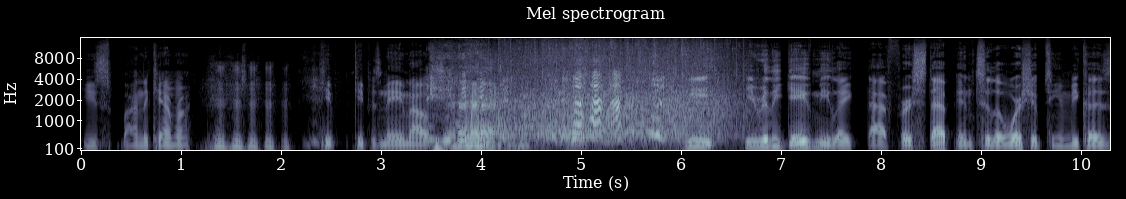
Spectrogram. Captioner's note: applause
